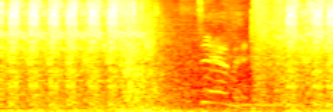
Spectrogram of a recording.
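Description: Rapid bursts of gunfire from the arcade game Elevator Action Death Parade, loud and dense, pounding in a steady volley with a brief lull, mixed with game effects and voices.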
